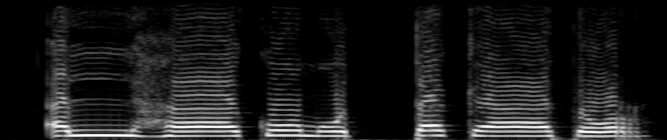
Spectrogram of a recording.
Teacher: یہاں حرف الہا ہے تو اس کا دھیان رہے. ہا کے بعد چھوٹا سا مد ہے. یہاں مد طبیعی ہے.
